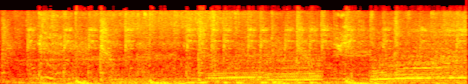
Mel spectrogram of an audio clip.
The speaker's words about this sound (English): The vamp car speeds out of control, hits the central reservation, spins onto its back, and slides along the freeway before coming to an abrupt rest and crumpling against a concrete pillar.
